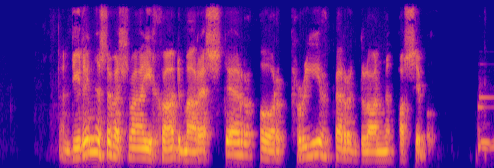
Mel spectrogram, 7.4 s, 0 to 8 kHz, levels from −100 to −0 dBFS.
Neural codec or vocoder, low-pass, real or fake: none; 7.2 kHz; real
